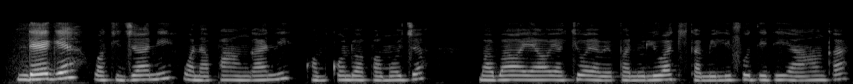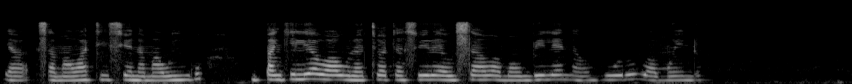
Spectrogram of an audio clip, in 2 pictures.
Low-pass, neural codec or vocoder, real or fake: 7.2 kHz; none; real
